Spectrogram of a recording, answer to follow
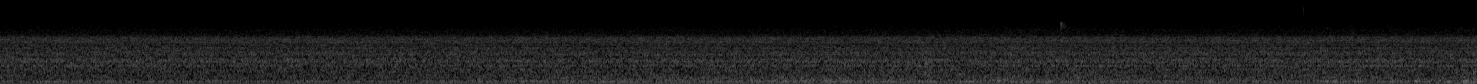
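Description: Faint, steady hiss of room tone and recording noise, even throughout, with no distinct sounds standing out.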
